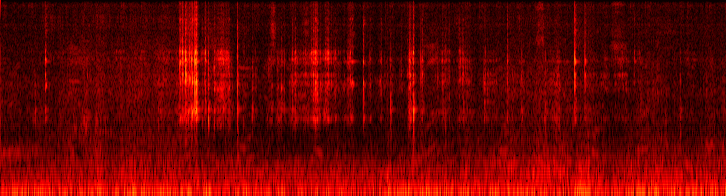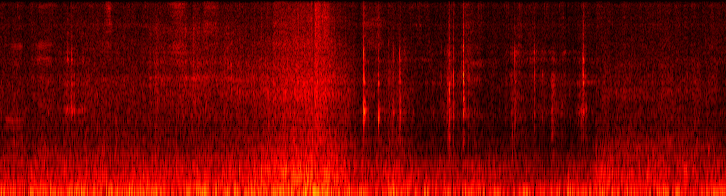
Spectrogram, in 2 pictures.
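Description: Wind rushing over the camera's microphone during a tandem paragliding flight, a loud low rumble that swells about ten seconds in.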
